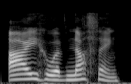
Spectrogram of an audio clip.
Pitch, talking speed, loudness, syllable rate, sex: 215 Hz, 180 wpm, -18 LUFS, 4.7 syllables/s, female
